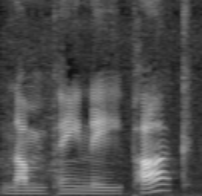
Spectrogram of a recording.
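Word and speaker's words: Lumphini Park: I believe it's pronounced Numpini Park.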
